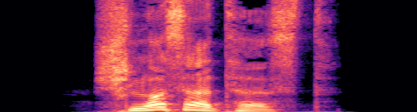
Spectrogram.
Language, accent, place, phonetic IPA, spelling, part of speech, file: German, Germany, Berlin, [ˈʃlɔsɐtəst], schlossertest, verb, De-schlossertest.ogg
- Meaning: inflection of schlossern: 1. second-person singular preterite 2. second-person singular subjunctive II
